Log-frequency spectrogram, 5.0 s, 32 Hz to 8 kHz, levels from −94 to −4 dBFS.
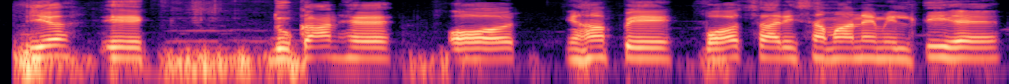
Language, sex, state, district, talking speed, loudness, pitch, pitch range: Hindi, male, Bihar, Saran, 140 wpm, -15 LUFS, 175 Hz, 165-180 Hz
